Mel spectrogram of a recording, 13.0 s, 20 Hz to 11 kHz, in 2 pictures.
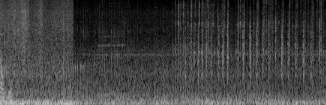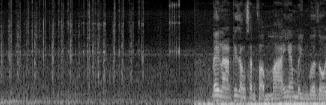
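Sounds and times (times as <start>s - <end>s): footsteps crackling through dry leaves: 0.0s - 1.5s.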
